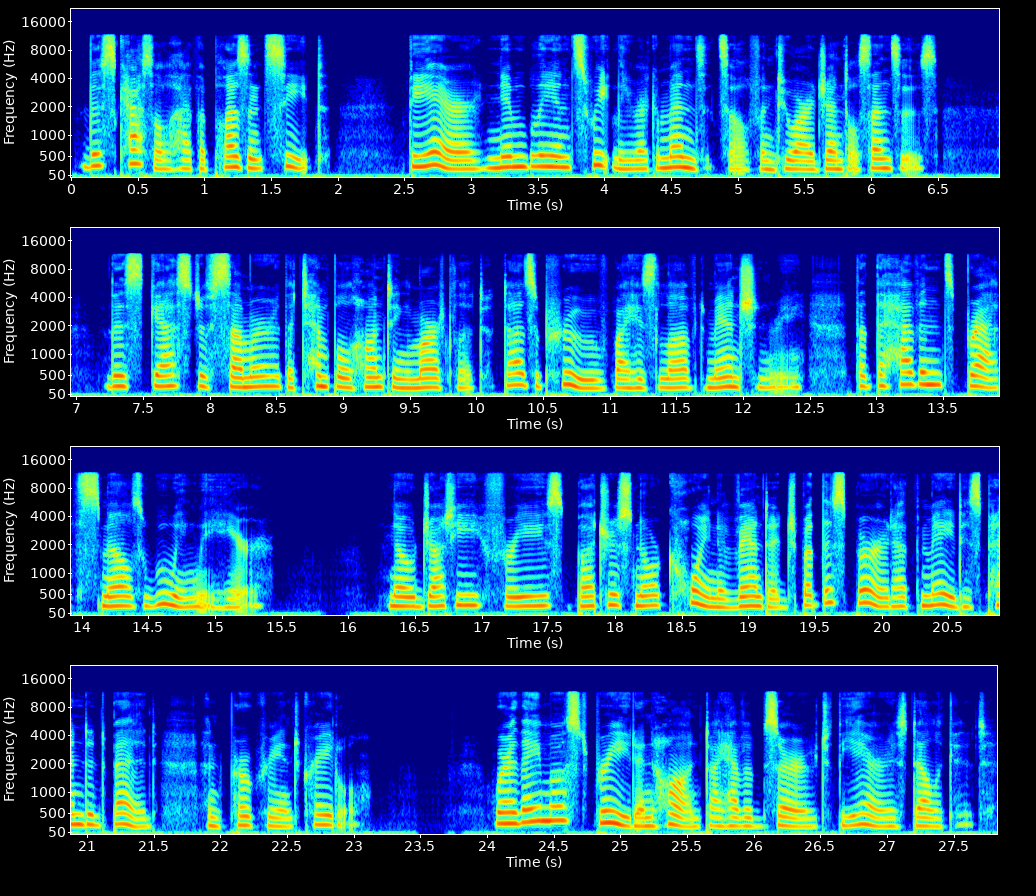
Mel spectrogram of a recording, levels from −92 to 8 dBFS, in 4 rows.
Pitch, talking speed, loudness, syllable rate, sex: 225 Hz, 150 wpm, -18 LUFS, 4.5 syllables/s, female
